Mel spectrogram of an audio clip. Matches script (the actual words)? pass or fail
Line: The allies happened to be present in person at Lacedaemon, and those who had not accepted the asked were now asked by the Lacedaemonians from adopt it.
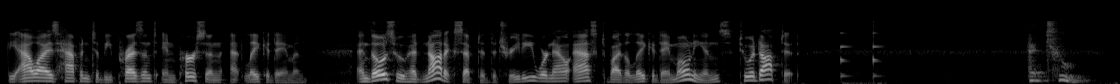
fail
